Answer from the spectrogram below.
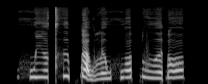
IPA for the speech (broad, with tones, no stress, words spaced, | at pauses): hwi˧ə̯t̪ʰɨ˦˥p̚ɗa̰˧˨w lə˧whwɔ˦˥t̚ vu˧ə̯ɗɔ˦˥k̚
